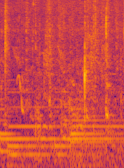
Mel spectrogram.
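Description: Chickens clucking in a backyard garden after rain, a close, continuous chorus of overlapping clucks over a steady low background.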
